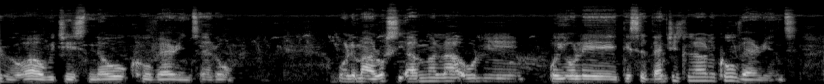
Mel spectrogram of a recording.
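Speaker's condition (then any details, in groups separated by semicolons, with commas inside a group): No condition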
